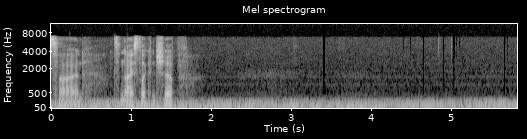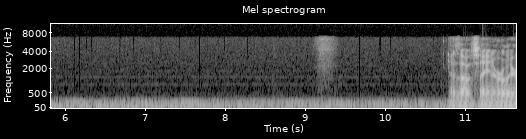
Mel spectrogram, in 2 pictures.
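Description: A spacecraft's engines rumble low and steadily.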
